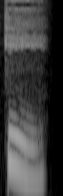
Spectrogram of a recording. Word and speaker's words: Guy: well that earned him his name guy pronounced ghee an unpleasant sounding name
